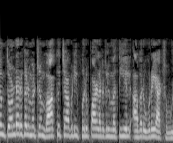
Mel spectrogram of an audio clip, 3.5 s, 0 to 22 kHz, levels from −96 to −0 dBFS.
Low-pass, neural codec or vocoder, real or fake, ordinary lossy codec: 7.2 kHz; none; real; AAC, 32 kbps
